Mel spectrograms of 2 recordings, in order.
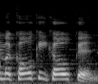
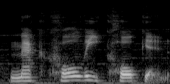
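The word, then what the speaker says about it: Macaulay Culkin: Uh, this is Kevin Mallister from Home Alone, the one played by Makoki Koken. I don't know. I don't remember how to pronounce his name.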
